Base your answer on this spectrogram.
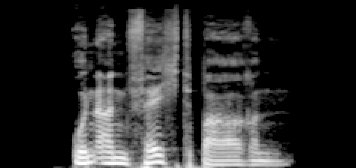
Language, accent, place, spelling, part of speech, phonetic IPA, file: German, Germany, Berlin, unanfechtbaren, adjective, [ʊnʔanˈfɛçtˌbaːʁən], De-unanfechtbaren.ogg
- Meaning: inflection of unanfechtbar: 1. strong genitive masculine/neuter singular 2. weak/mixed genitive/dative all-gender singular 3. strong/weak/mixed accusative masculine singular 4. strong dative plural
